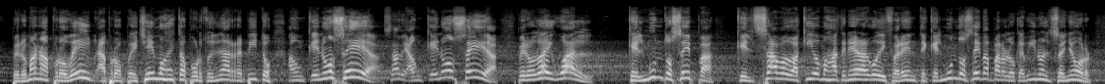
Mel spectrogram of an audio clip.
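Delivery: rally the congregation to act; impassioned call to the church; preaching at full force. Acted. Rising exhortation to the congregation.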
